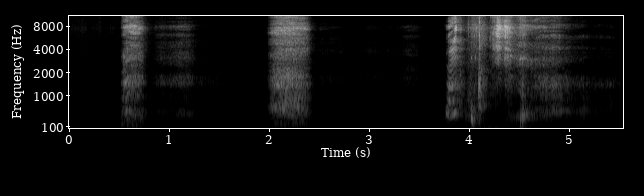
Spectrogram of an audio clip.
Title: stifled inducing sneezing, sometimes stifled rapid sneezing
